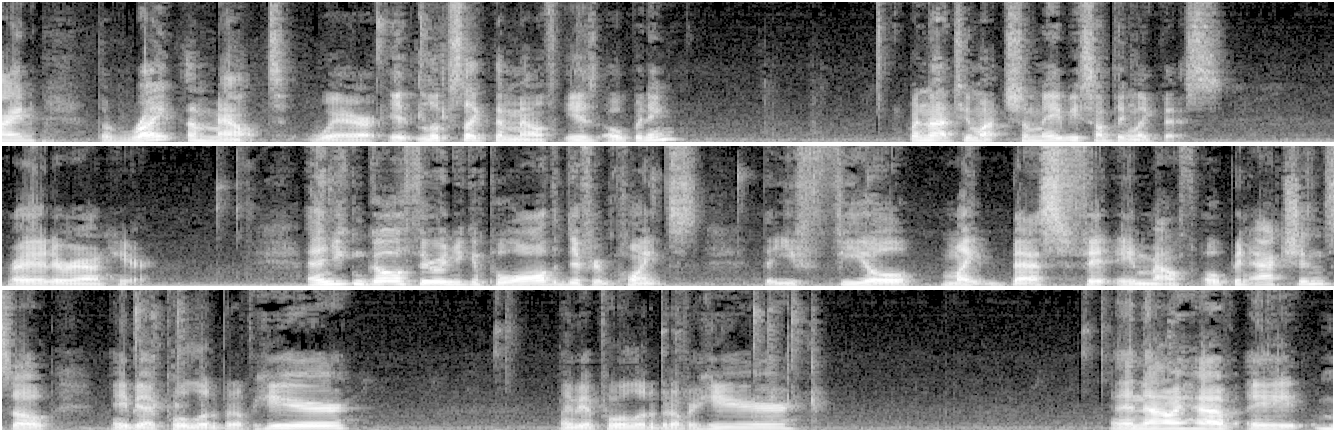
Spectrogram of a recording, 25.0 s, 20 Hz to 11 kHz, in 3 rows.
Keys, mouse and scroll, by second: 0.3-2.2 scroll up 1, 2.3 g, 10.3-15.0 middle drag, 15.0 click, 16.4 click, 17.4 g, 20.7 click, 21.3 g, 23.9-24.9 middle drag.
